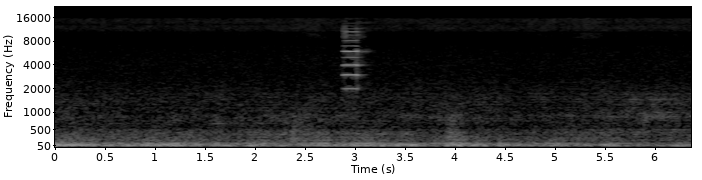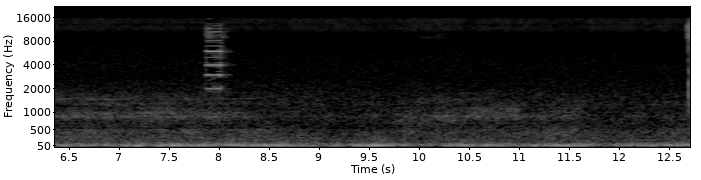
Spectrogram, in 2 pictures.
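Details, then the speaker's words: Dental curing lamp timer set to 20-second intervals: two short electronic beeps about five seconds apart over a low room hum, while composite over a titanium thread is light-polymerized in a podology procedure. "им подержать 20 секунд 20 40 секунд у них у этих ламп есть таймер я устанавливаю на 20 секунд например еще 20"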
